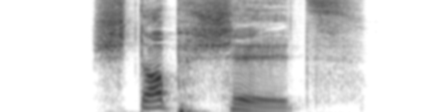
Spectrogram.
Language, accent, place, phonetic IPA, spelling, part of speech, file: German, Germany, Berlin, [ˈʃtɔpˌʃɪlt͡s], Stoppschilds, noun, De-Stoppschilds.ogg
- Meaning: genitive singular of Stoppschild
